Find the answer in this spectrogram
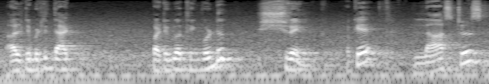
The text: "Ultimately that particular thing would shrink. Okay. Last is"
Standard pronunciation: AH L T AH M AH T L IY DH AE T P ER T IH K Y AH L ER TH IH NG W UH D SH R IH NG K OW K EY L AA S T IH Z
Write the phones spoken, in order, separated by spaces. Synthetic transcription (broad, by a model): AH L T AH M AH T L IY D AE T P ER T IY K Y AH L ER T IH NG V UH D SH R IH NG K OW K EY L AA S T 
